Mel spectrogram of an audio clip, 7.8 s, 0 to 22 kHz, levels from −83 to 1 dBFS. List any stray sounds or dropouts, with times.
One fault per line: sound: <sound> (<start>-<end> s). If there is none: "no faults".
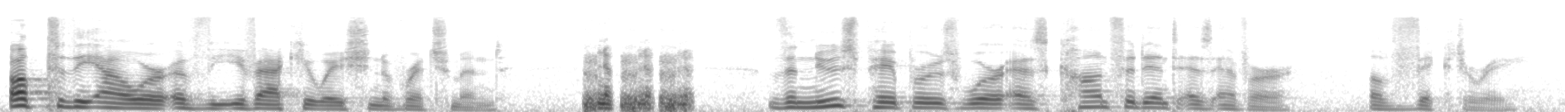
sound: laugh (2.9-3.5 s)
